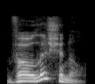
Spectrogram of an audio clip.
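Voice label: "volitional", British English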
